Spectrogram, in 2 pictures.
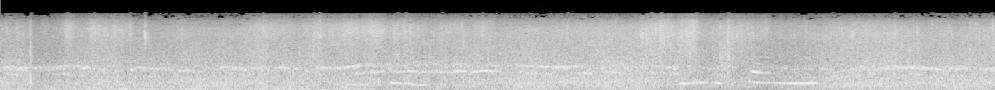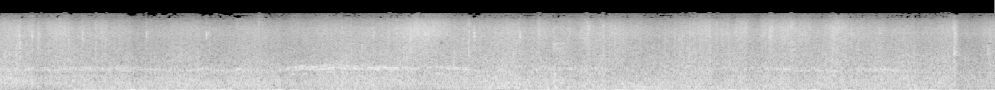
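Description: Loud, unbroken roar of typhoon wind and heavy rain for the whole stretch, a dense hiss with low rumbling gusts and a faint wavering whistle rising and falling above it.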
